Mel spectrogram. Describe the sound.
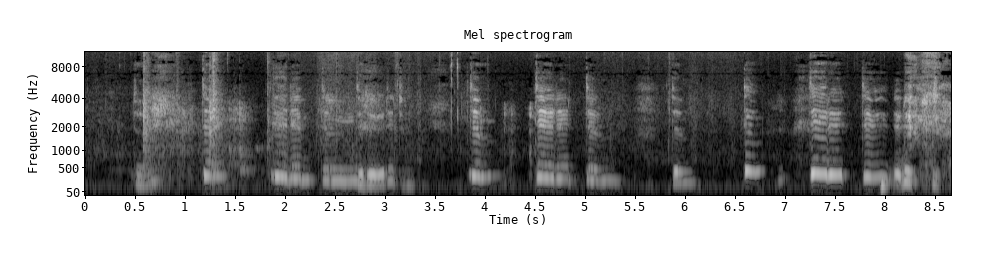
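A single voice hums and vocalizes a video game theme in short, bouncy syllables with a steady, quick rhythm, imitating the melody rather than speaking.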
